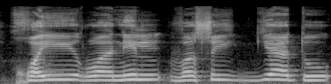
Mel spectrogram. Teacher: نون قطنی اس وقت پڑھا جائے گا جب الف کو حذف کر کے دونوں کو جوڑ کے پڑھیں گے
